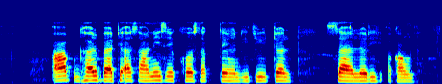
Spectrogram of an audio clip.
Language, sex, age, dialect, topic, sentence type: Hindi, female, 18-24, Marwari Dhudhari, banking, statement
